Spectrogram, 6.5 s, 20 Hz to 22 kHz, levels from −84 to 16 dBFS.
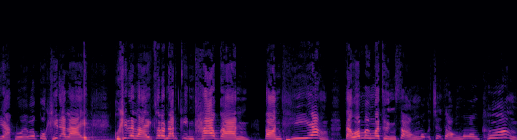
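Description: From 1.06 to 1.55 s the speech and its background noise leap up together by about 17 dB, a sudden gain jump, likely from gain applied without a ramp.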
